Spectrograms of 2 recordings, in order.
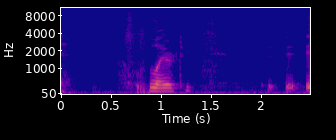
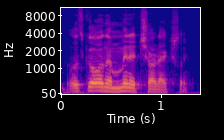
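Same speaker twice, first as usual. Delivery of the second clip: ordinary talk, nothing marked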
